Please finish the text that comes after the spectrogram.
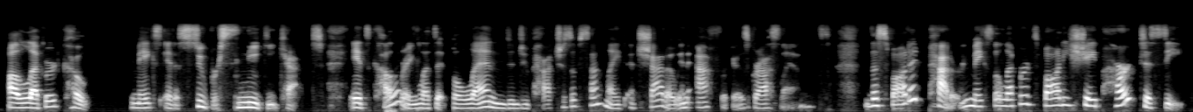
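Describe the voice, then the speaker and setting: A woman reading a children's nonfiction picture book aloud, expressively, with chatty asides and exclamations to her young listeners. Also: fairly low pitch. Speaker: children's storytime reader.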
